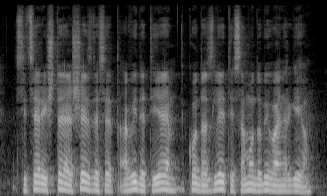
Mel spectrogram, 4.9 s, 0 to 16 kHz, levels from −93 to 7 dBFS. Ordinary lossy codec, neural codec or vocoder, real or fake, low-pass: AAC, 64 kbps; none; real; 14.4 kHz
